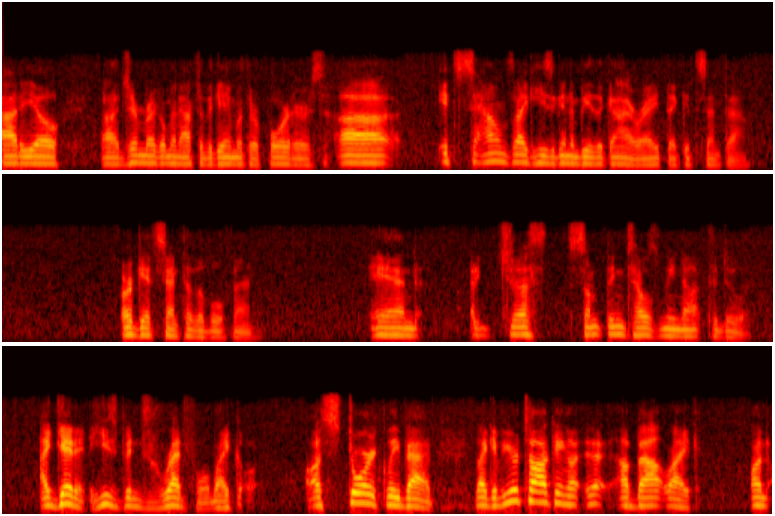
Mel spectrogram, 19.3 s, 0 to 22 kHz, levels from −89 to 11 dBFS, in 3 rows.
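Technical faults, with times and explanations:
No technical faults are audible.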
